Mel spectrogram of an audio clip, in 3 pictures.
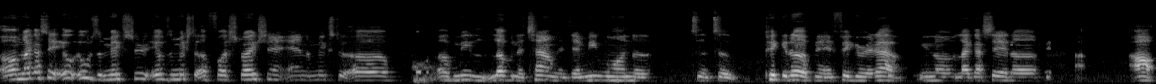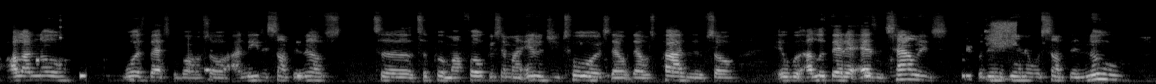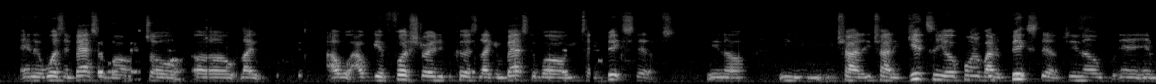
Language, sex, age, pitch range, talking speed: English, female, 20-39, 170-215 Hz, 215 wpm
